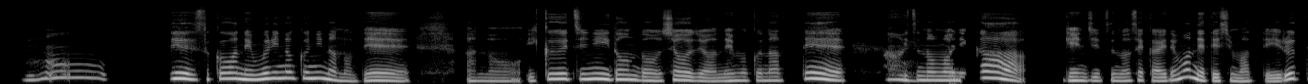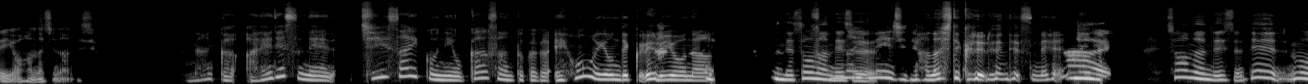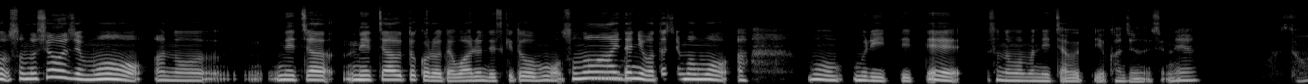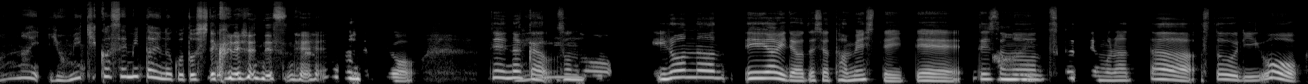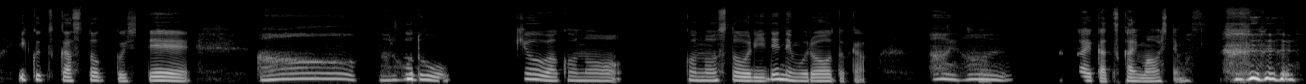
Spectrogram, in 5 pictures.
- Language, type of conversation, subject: Japanese, podcast, 快適に眠るために普段どんなことをしていますか？
- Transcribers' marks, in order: joyful: "あ、はい はい、そうなんです そうなんです"; laughing while speaking: "話してくれるんですね"; laughing while speaking: "してくれるんですね"; surprised: "ええ"; unintelligible speech; laugh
